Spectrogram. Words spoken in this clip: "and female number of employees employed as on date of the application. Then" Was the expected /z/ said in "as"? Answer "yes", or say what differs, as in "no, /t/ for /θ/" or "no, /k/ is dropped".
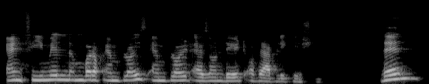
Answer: yes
